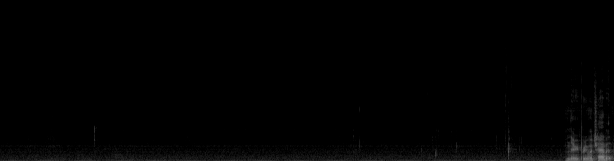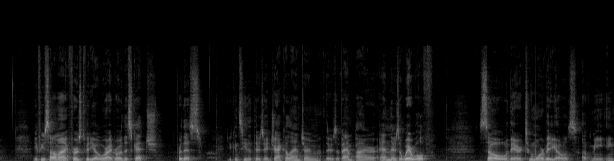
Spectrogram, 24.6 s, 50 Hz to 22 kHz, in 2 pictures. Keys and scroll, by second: 1.6 a, 2.7 a, 20.6 a, 21.4 a.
